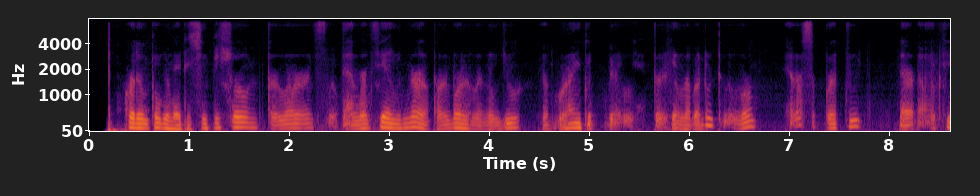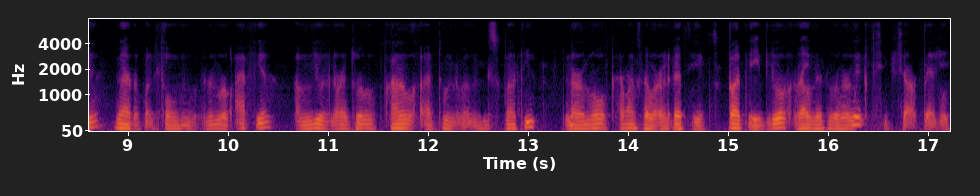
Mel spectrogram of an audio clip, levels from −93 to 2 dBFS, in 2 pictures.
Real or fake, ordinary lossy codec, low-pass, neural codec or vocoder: fake; Opus, 64 kbps; 7.2 kHz; codec, 16 kHz, 1 kbps, FreqCodec, larger model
